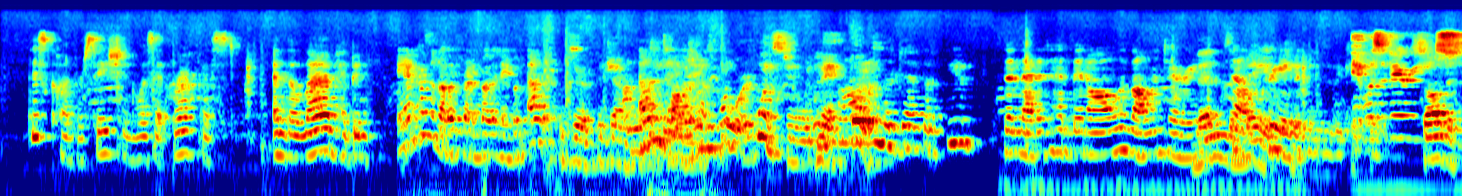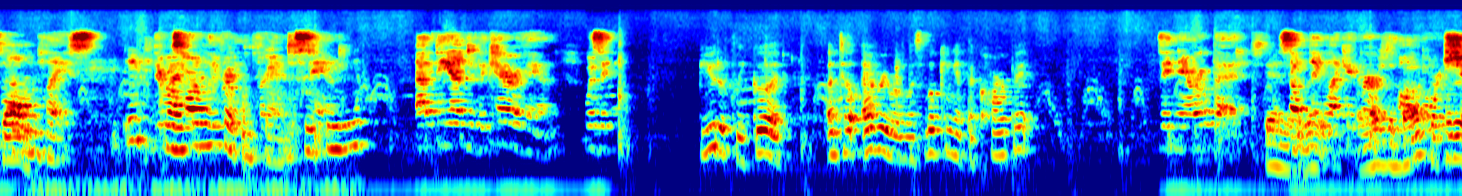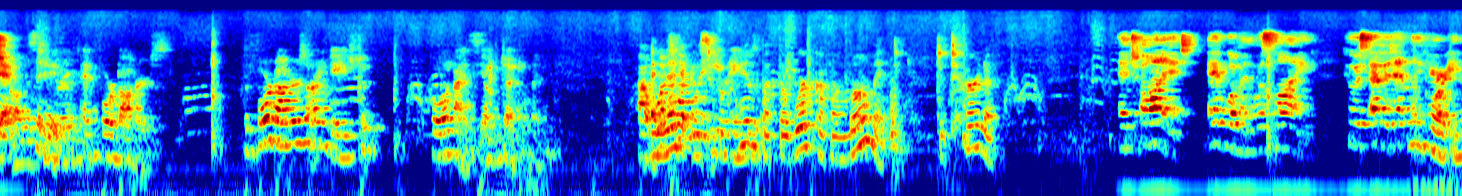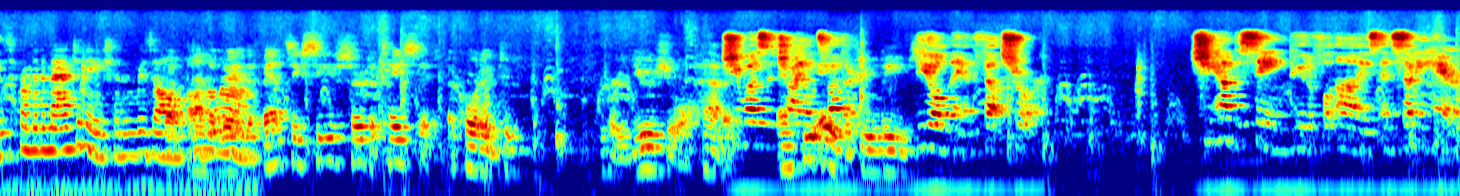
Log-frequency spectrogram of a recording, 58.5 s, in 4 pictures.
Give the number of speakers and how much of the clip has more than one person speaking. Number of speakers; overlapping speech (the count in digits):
7, about 29%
